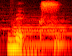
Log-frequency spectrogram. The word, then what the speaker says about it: Mx: There is no coincidence the title is pronounced mix, which is precisely what it does, mix and confuse people.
